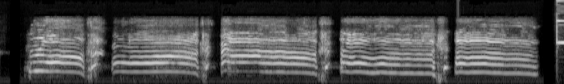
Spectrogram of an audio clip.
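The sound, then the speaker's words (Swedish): A person's voice imitates a crying baby: four or five long, loud, wavering wails in quick succession, each broken by a short gasp, unaccompanied. “Jag har en väldigt så här användbar dold talang. Jag kan gråta som en baby.”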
